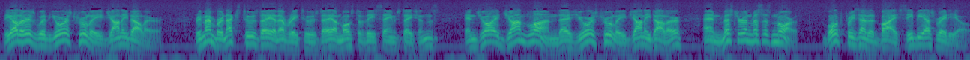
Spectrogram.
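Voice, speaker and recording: A man's voice: medium pitch, big pitch swings, moderate pace, bright, forceful tone, slightly rough, muffled recording. A man working as a 1950s network radio announcer, with polished, emphatic promotional delivery.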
